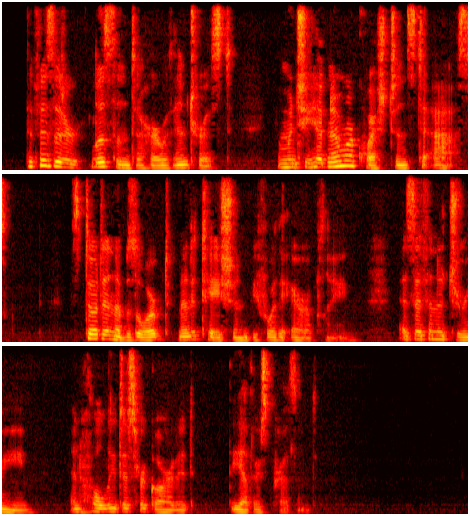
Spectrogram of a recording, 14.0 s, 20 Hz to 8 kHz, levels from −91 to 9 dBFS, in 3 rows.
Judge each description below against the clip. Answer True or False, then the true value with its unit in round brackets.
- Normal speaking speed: True (145 wpm)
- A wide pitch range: False (5.0 semitones)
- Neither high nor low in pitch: True (150 Hz)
